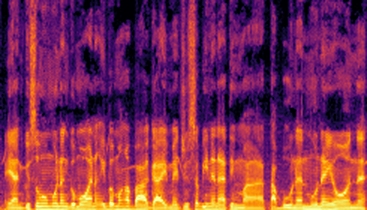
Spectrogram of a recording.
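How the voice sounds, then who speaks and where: Filipino guy radio host, normal pitch, casual advice, hesitant and thoughtful, short phrases. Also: fairly even intonation, a little fast, slight background noise.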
